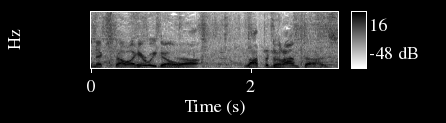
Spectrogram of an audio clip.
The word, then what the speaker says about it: Lappeenranta: Lappeenranta is how you pronounce that for the Finns, and Ice Baron Berlin.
